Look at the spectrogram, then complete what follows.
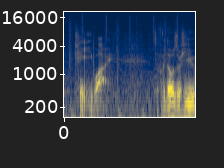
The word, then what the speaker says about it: Quay: was clark key and it's spelled q-u-a-y but it's pronounced k-e-y so for those of you who want to say cloud quay it's not quay it's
